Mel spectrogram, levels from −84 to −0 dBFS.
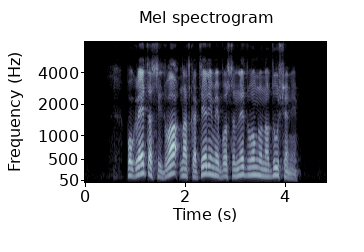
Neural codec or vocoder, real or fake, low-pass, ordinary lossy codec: none; real; none; none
